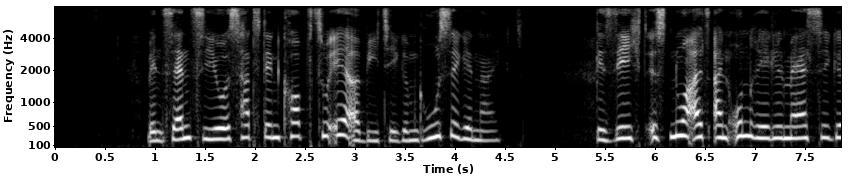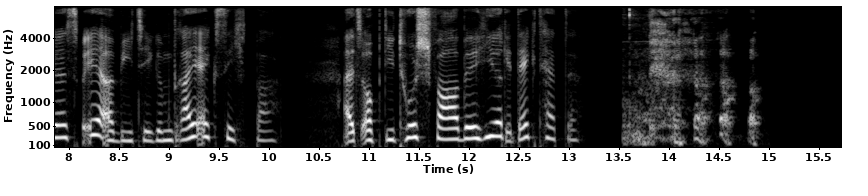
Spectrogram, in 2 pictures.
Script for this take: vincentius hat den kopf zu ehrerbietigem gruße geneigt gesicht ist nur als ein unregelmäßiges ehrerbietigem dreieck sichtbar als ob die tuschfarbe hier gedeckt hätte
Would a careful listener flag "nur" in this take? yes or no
no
